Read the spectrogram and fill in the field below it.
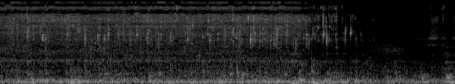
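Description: Water running steadily from a tap during coticule stone honing, a dense splashing rush close by that fades and thins toward the end, with no voices.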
